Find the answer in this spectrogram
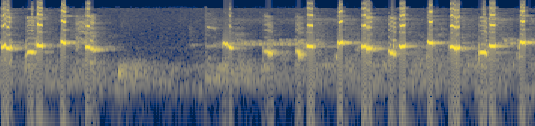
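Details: Yellow-vented bulbul calling to other bulbuls: four quick whistled notes, a pause of under a second with faint low murmuring, then a steady string of clear, bouncing whistles at roughly four per second.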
